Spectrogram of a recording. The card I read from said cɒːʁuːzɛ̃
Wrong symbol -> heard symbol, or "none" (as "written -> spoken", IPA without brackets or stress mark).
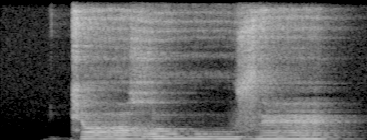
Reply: ɒː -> ʌː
